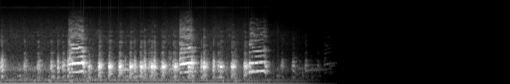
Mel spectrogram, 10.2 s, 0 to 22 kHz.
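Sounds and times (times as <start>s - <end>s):
chicken strained calls: 0.0s - 5.4s
chickens clucking: 0.0s - 6.3s.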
